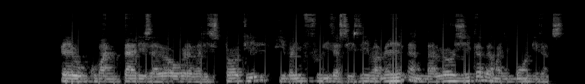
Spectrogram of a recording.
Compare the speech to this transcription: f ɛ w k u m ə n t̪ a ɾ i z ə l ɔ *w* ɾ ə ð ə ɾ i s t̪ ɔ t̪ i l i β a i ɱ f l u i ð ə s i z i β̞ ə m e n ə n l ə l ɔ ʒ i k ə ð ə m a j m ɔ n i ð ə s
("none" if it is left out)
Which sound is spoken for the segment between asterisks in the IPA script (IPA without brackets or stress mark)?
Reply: β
